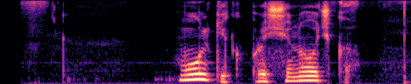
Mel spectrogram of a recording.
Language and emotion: Russian, sad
